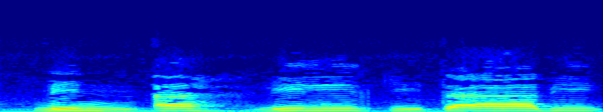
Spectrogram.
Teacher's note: نون ساکن کے بعد حمزہ و شکل الف ہے جو حروف حلقیہ میں سے ہے، لہذا یہاں نون ساکنے پر اظہار حلقی ہوگا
